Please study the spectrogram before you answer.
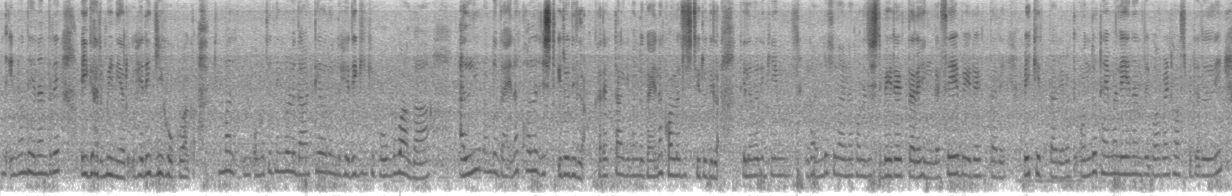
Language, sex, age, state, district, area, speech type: Kannada, female, 18-30, Karnataka, Udupi, rural, spontaneous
